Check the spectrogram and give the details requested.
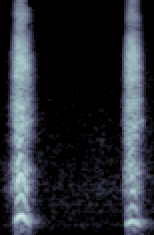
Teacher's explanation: Quand tu prononces cette lettre, il y a les souffles qui sortent de ton être.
